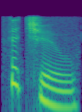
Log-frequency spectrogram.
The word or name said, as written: fitchew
